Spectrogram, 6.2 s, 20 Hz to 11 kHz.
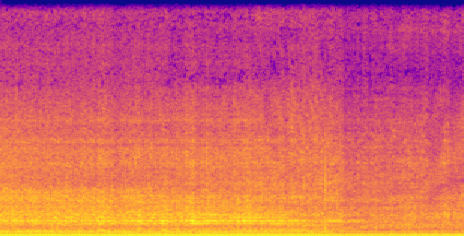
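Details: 2000 Jeep Cherokee XJ 4.0L straight-six at idle with original exhaust before MBRP replacement: low drone with loose, buzzy rattle; exhaust muffler rattle.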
